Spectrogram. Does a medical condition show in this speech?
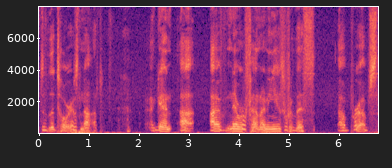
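Yes: cerebellar ataxia from brain tumour.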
